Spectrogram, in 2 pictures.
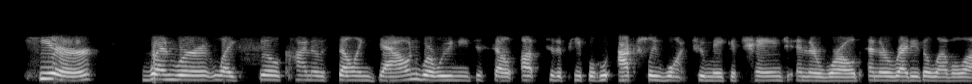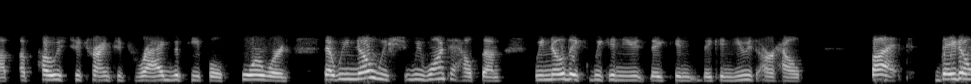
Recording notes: This episode is a live coaching call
